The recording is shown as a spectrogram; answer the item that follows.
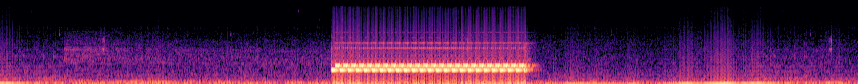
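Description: A telephone rings once, a single ring about two seconds long: two steady tones trilling rapidly together, starting and cutting off suddenly. It comes about three seconds in, over a low background rumble.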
